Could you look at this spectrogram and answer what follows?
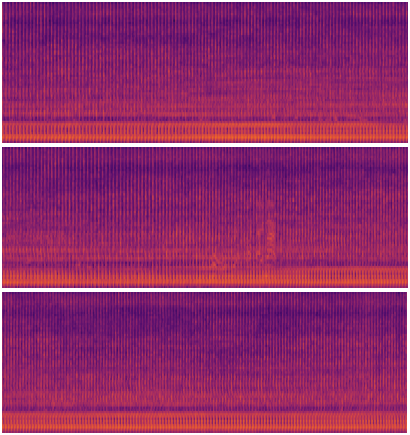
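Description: A single-cylinder engine on a budget rice-field tilling machine runs steadily and loudly nearby, a rough, even, throbbing drone that holds without letup.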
